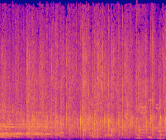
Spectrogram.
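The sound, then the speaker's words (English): A crowd at the Hollywood Improv claps steadily for the show's guests, a dense, sustained burst of applause filling the whole stretch with scattered whoops mixed in, staying fairly loud throughout. “We'll give it up for our guests.”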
